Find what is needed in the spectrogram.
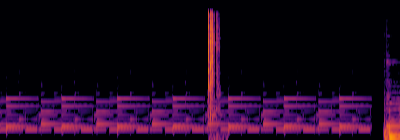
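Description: Faint background music of light plucked notes in a repeating pattern, broken about four seconds in by a single sharp camera-shutter click. Near the end louder music with guitar and bass comes in.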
